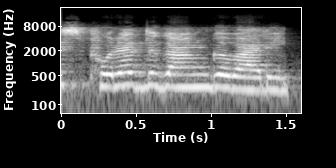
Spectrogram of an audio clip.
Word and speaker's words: स्फुरद्गाङ्गवारी: स्फुर जटा जटामध्ये स्फुरद्गाङ्गवारी। स्फुरद गांगवारी। स्फुरत, अच्छा आधा द होगा ना, हलंत द, क्योंकि मुझे ये स्तुति याद नहीं है।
